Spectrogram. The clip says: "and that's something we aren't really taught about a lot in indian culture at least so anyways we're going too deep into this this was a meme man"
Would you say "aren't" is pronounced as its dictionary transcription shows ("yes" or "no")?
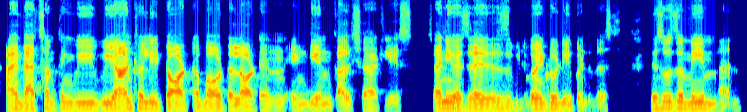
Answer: no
